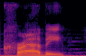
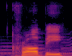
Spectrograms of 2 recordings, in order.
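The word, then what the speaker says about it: Krabi: Escavalia, I traveled to the seaside town of Krabby, or Krabby as it's actually pronounced.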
